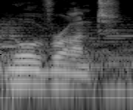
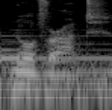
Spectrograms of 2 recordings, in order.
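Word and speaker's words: Norvrandt: what is the pronunciation noront with a t with a T you actually say the T it's not silent no rant Rembrant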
